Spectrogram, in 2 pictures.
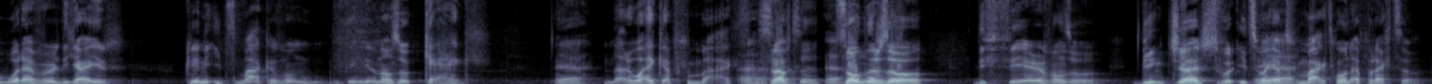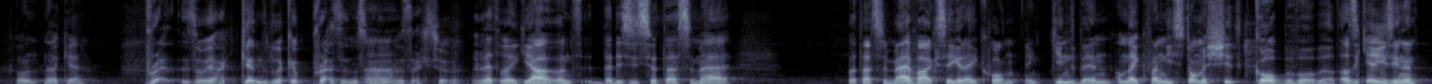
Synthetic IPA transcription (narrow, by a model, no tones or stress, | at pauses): wɔɾɛvəɹdiɣaːjir | kənəʔitsmaːkəvɑndidɪŋjədɛnɔzoːkɛk | janətwaɪkhɛpxəma̰ːktsnap̚tsəzɔndərzoː | difɪːɹvɑnzoː | biːɪŋd͡ʒʌd͡ʒtvoːɾʔitswaːɪkhɛptxəmaːk̚txəwoːnɛ̰pəɾɛxtso̰ː | xəwoːnoke | pɹɛ̰zoːja̰ːkɪndərləkəpɹɛ̰zənsɪsɛ̰xtsoːlɛtərləkjaːʋɑ̰ntdɑtɪsitsʋɑtasəmɛj | ʋɑtatsəmɛjvaːksɛɣədɑtɪkxəʋoːnənkɪndbɛnɔ̰mdɑtɪkfɑndistɔməʃɪtkoːp̚bəvoːrbeːlˠtɑlˠsɪkɛrɣəs̬ɪnən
